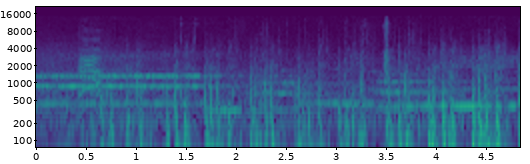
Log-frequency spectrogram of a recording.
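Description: Hooves clip-clop steadily as a horse gallops in Zelda: Twilight Princess HD, with a whinnying neigh near the start over a sustained tonal game soundtrack.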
